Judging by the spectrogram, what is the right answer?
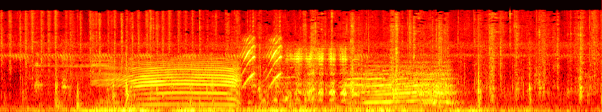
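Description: A cow mooing twice: one long drawn-out moo, then a second moo that falls in pitch. Two quick high rising chirps come between the moos.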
